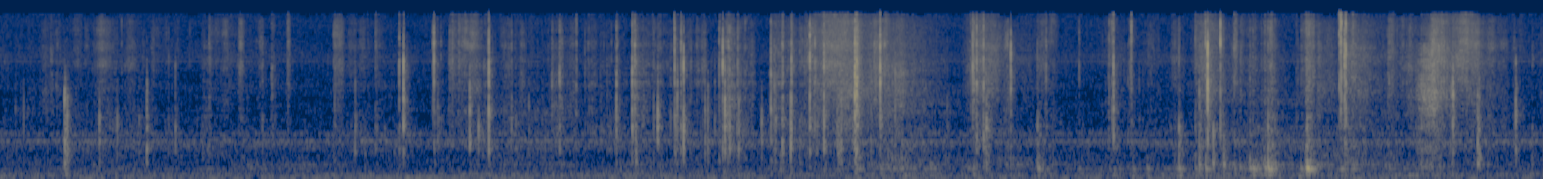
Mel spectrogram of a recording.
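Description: Paper is folded into an origami praying mantis: scattered crisp crinkles, creasing swipes and small rustles, close and fairly quiet, with no voice.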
